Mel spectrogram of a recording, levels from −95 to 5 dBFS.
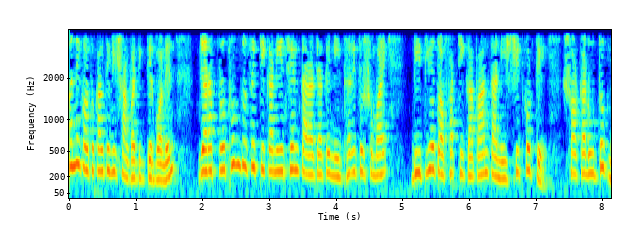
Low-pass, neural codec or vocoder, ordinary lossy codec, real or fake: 3.6 kHz; none; none; real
